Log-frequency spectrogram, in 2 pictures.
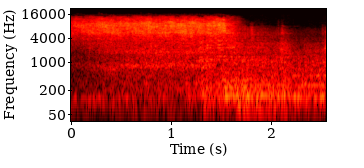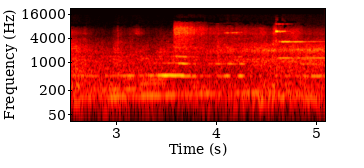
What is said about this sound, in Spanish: Ahí viene el bus, ahí viene el bus.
